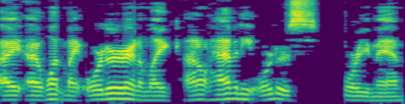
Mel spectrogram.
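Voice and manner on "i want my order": plain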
